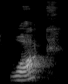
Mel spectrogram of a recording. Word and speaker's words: walk: sight words really quickly walk remember our silent l here walk w is being tricky with a there walk could want her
